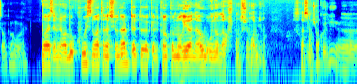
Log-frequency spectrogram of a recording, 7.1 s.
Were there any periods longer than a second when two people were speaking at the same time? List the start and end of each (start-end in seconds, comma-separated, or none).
none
